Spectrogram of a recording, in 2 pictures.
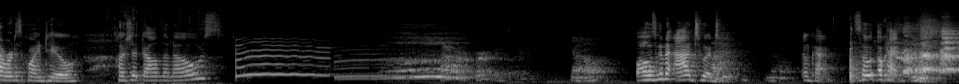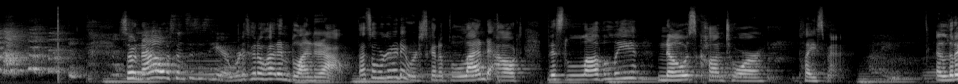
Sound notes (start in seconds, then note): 3.4 gasps; 8.8 laughter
